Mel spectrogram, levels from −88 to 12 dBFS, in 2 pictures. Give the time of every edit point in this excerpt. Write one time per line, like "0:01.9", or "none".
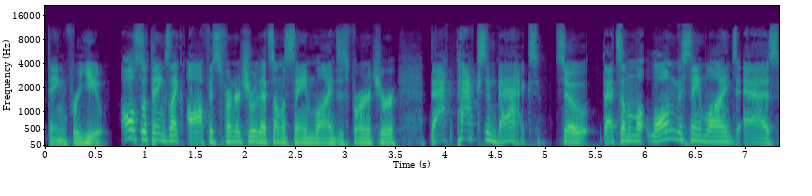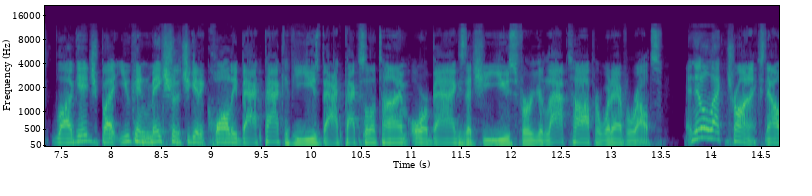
none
